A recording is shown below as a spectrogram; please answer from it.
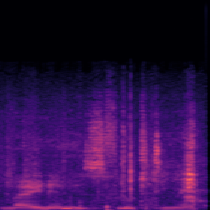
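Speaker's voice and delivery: low, put-on deep voice. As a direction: drop the voice low. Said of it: "You have a very deep voice".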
